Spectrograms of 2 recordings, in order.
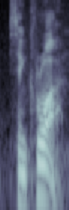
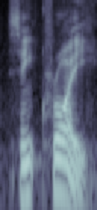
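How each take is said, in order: First: The name is pronounced the French way. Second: The name is pronounced the English way. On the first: It is how outsiders say the name. The speaker calls it wrong. "that is not correct" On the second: It is how locals say the name. The speaker calls it right. "It is Saint Croix uh, in my in my area"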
